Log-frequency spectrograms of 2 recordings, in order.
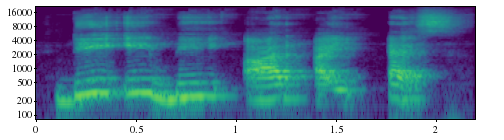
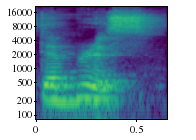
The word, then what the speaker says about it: debris: r i s but since there's an S uh at the end of the word people call it as debris which is wrong the actual pronunciation is debris debris three the last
